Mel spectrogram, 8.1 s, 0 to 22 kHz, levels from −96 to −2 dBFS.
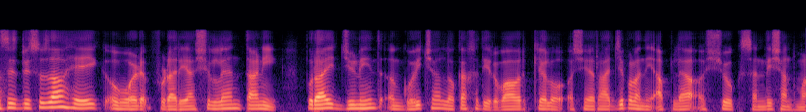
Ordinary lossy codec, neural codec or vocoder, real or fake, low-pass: none; codec, 16 kHz, 0.7 kbps, FocalCodec; fake; 7.2 kHz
